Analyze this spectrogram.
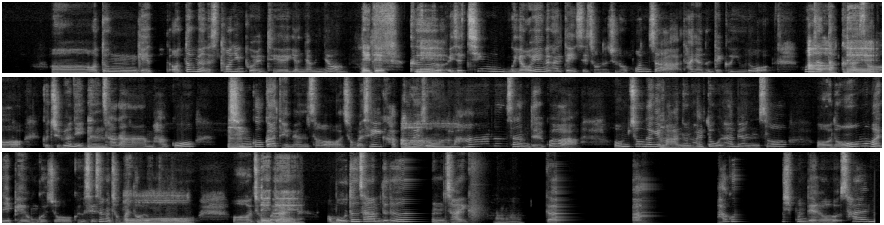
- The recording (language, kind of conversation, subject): Korean, podcast, 인생의 전환점이 된 여행이 있었나요?
- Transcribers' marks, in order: tapping; other background noise; distorted speech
